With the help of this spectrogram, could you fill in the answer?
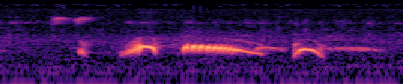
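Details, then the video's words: A female spotted dove calls to excite male decoy doves, giving a brief note, a rising-falling hoot, a long pulsing rolled coo that slides downward, and a closing arched coo trailing off softly. "cu mai gay kich boi nhanh noi"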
